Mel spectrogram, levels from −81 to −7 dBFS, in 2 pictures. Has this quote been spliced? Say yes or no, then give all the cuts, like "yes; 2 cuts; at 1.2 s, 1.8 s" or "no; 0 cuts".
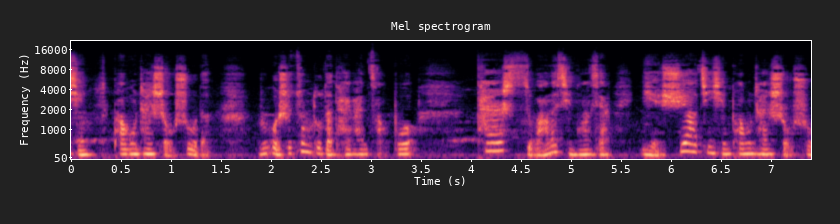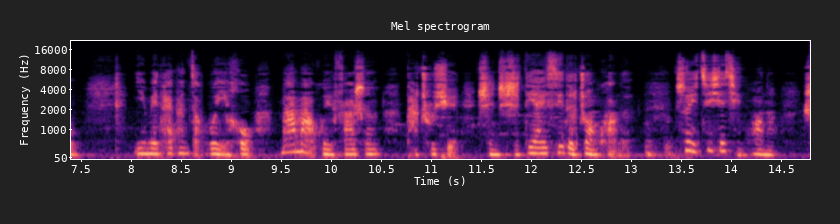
no; 0 cuts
